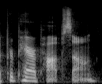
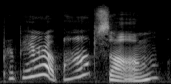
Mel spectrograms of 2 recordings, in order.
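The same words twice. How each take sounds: First: Said in the usual way. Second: High, drawn-out baffled question; incredulous echo. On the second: Acted. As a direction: repeat it slowly as a disbelieving question. Echoes the request in disbelief.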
